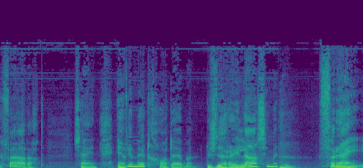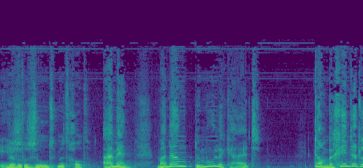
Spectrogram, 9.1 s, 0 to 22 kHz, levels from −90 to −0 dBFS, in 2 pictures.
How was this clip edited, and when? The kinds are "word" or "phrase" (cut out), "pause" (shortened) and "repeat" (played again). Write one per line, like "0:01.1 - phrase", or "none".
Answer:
0:01.6 - word
0:02.5 - pause
0:03.5 - phrase
0:04.8 - word
0:06.9 - word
